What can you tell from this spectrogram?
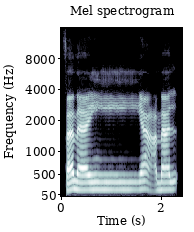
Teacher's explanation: the noon sound gets merged into the or blended into the yah sound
